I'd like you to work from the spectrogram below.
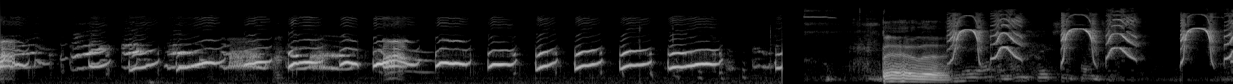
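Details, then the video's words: Puppy yips in a fast series of short, bending notes, about two each second, followed by a denser bout of overlapping cries and a few high, sharp yelps at the end. "CUTE PUPPIES HOWLING"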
